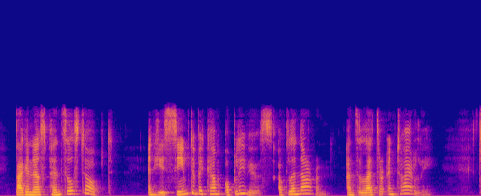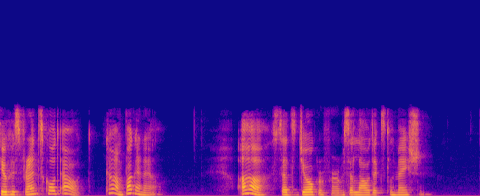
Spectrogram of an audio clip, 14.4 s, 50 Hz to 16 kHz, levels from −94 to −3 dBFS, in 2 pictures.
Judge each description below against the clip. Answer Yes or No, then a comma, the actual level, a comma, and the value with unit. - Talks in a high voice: Yes, high, 205 Hz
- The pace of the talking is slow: Yes, slow, 125 wpm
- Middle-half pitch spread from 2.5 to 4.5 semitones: No, average, 5.1 semitones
